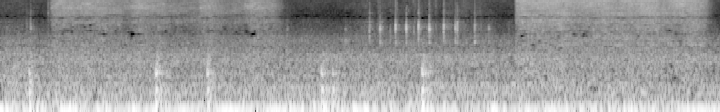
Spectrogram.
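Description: A steady hiss of a dry oil hair spray, continuous for several seconds with faint pulsing, close and fairly quiet, no voices.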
